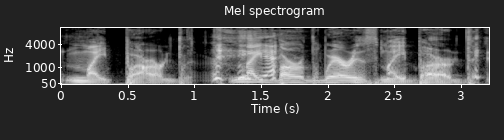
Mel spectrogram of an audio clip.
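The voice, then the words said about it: Imitates a movie villain's voice. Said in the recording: “doing the impression of the villain”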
